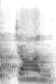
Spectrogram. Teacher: जो अनुनासिक स्वर होते हैं उनमें मुख से ज्यादा आवाज निकलती है नाक से कम। यानी मुख और नाक दोनों का इसमें प्रयोग होता है।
